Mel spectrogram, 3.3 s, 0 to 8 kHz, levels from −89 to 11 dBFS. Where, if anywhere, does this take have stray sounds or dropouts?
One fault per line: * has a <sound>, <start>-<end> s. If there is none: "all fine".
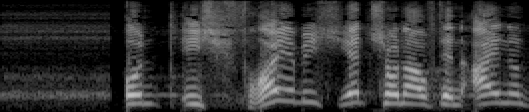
all fine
